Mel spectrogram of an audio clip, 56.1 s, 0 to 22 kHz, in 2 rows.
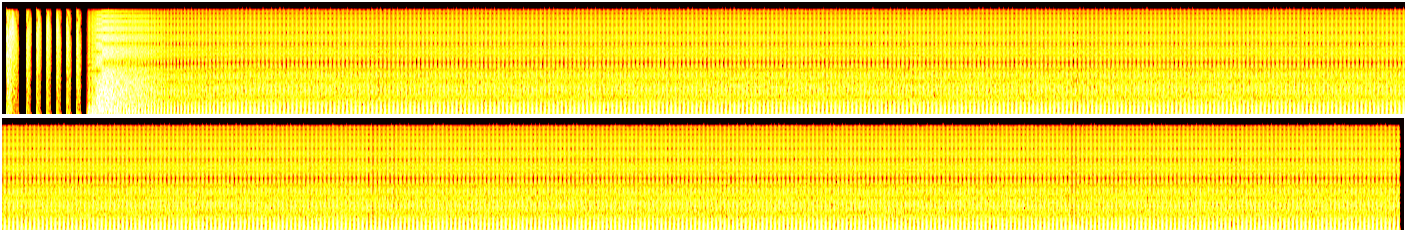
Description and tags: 8-bit car engine
A sound made in Famitracker that could be used to portray a car starting up and driving, or to portray an engine running.
8-bit, automobile, drive, engine, game, retro, truck, vehicle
